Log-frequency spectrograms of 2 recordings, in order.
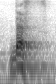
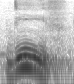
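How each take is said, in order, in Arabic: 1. الحركة قصيرة. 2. الحركة طويلة. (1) "لا قول دف" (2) "اوعى تقول ديف"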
